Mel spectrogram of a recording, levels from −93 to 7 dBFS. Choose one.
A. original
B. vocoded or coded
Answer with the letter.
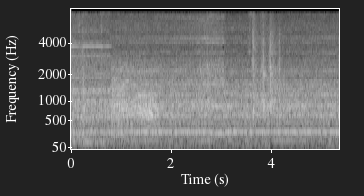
A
